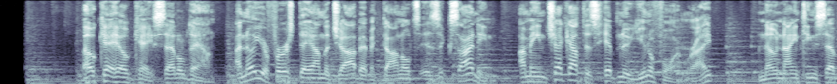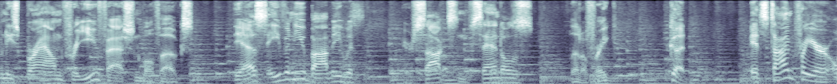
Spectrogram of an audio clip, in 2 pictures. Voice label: E-learning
